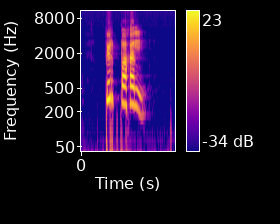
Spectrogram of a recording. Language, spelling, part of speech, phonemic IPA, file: Tamil, பிற்பகல், noun, /pɪrpɐɡɐl/, Ta-பிற்பகல்.ogg
- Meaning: afternoon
